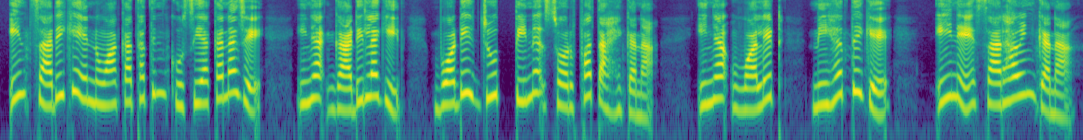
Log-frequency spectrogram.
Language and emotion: Santali, happy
